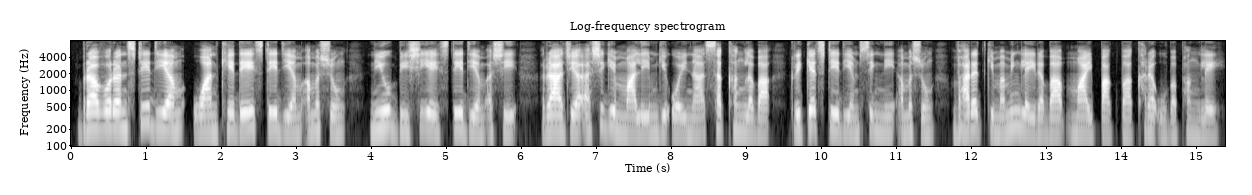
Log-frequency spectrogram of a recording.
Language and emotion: Manipuri, neutral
